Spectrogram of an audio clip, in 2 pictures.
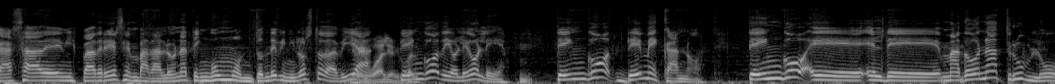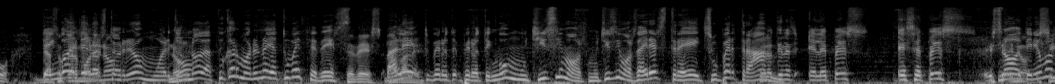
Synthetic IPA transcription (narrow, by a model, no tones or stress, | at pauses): kasaðemispaðɾe̞se̞mbaðalo̞nat̪eŋɡouŋmõnt̪o̞nd̪e̞βinilo̞st̪o̞ðaβiawa̰l̰t̪eŋɡo̞ðe̞o̞le̞o̞le̞ | t̪e̞ŋɡo̞ðe̞me̞kano̰ | t̪e̞ŋɡo̞eeld̪e̞maðo̞nat̪ɾuβlu | t̪eŋɡoeld̪eɾlost̪oɾeɾozmwe̞ɾnonoðeaθukaɾmo̞ɾe̞noʝat̪uβeθeðesðesbalepeɾotpe̞ɾo̞t̪eŋɡomut͡ʃisimo̞zmut͡ʃis̬imo̞zðajɾest̪ɾejt̪supe̞ɾt̪ɾamɾt̪eneselepes | esepesnot̪eniaamos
